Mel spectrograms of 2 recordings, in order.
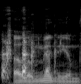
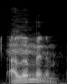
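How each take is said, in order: First: It is said the British way, five syllables. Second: It is said the American way, four syllables.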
